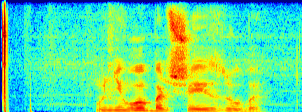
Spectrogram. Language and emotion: Russian, neutral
